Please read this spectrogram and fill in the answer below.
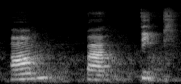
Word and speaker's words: empathique: Con el IM, sucede lo mismo, solo que con M. Empathique, empathique. Impur, impur.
